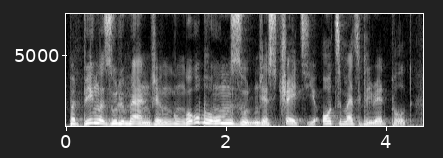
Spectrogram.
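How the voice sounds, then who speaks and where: Animated high-pitched young man, roadman-style slang. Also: quick pace. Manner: animated, slangy, repeats words for emphasis. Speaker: podcast host. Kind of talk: casual banter with London roadman-style slang.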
